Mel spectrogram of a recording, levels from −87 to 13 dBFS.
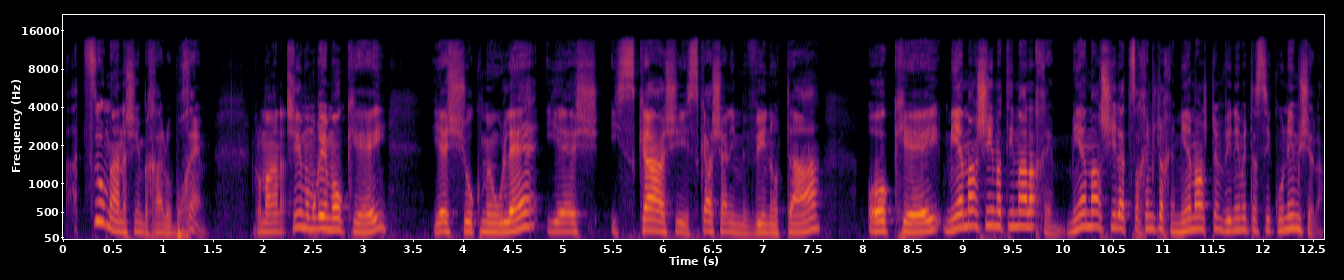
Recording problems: choppy; occasionally; 1% of the speech affected

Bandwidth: 13.5 kHz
